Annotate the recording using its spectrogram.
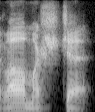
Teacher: Ramaha plus Cha, Ramashcha. Here you see the Visarga getting substituted by Ish.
